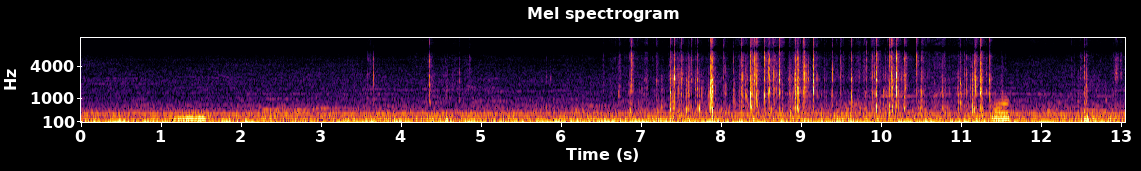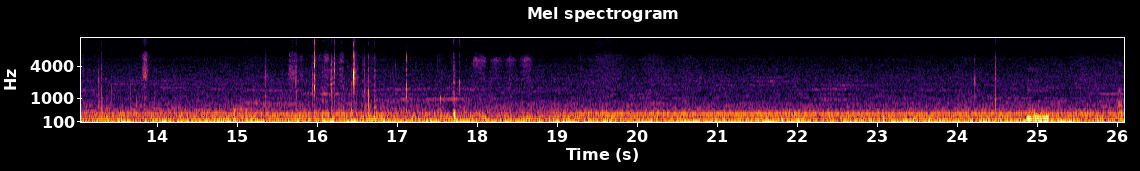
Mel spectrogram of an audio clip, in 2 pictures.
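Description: Shop background with a low rumble and a steady hum. From about seven to eleven seconds in there is a spell of crackling and rustling, like plastic treat bags being taken off a pegboard hook and handled, with a few more single rustles later.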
